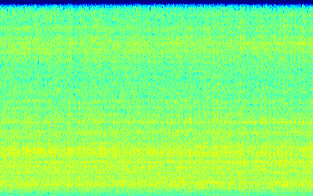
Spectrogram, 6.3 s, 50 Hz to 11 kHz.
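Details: Mazda 6 MPS (Mazdaspeed 6) with only an airbox/short-ram intake mod, just started: a steady, even idle with a dense hiss on top and no knock or stumble, idling on its own.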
